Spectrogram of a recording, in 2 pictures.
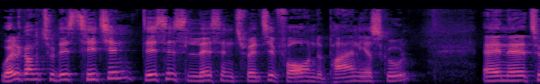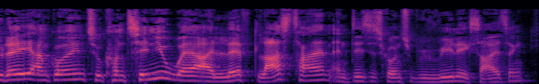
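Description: A man with a Danish accent delivers a religious lesson in a fairly high voice with a lot of vocal fry. He is earnest in his teaching and often repeats phrases to stress them. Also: normal speed. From Denmark. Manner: earnest, repetitive phrasing for emphasis.

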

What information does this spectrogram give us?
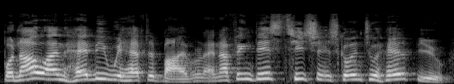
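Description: A man's voice: high voice, big pitch swings, moderate pace. A man from Denmark with a Danish accent, teaching a religious lesson earnestly and repeating phrases for emphasis.

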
